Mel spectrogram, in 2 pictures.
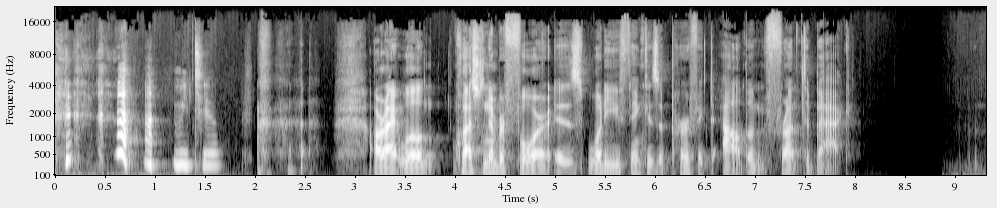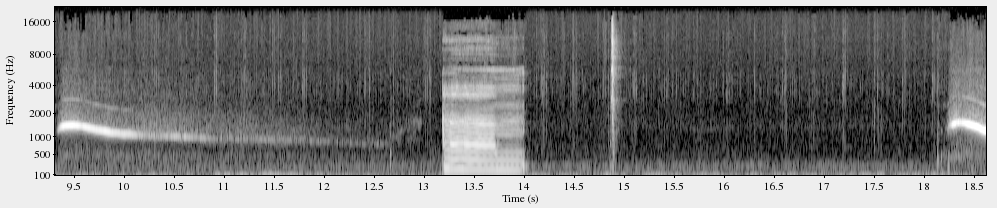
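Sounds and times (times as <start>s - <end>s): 
speech: 1.2s - 2.4s, 3.2s - 8.0s, 13.2s - 14.1s
person whistling: 9.3s - 12.0s, 18.2s - 18.6s.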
